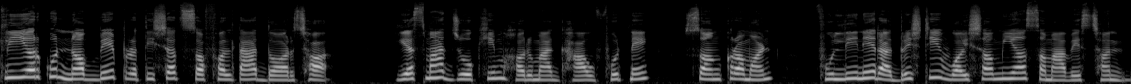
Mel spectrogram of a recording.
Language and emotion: Nepali, neutral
